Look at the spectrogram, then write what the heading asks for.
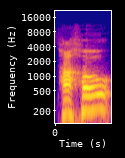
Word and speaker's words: PAHO: the pan-american health organization often pronounced paho or uh o pay sa in spanish the organization panamericana de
